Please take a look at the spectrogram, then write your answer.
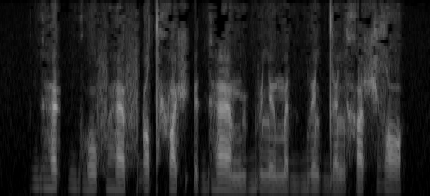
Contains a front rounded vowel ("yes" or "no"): yes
